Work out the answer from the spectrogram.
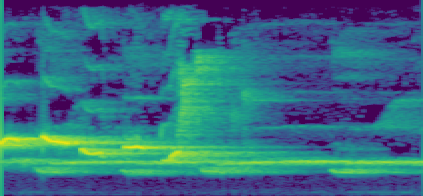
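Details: Orange-headed thrush in song, played to stir pet birds into singing: sustained, smoothly gliding whistles with strong layered tones, wavering up and down, then settling into a long steady note.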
